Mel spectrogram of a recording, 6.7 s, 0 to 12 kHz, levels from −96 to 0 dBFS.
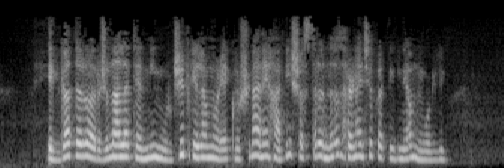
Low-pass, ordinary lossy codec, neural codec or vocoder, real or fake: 10.8 kHz; MP3, 32 kbps; codec, 16 kHz in and 24 kHz out, 0.6 kbps, FocalCodec, streaming, 4096 codes; fake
